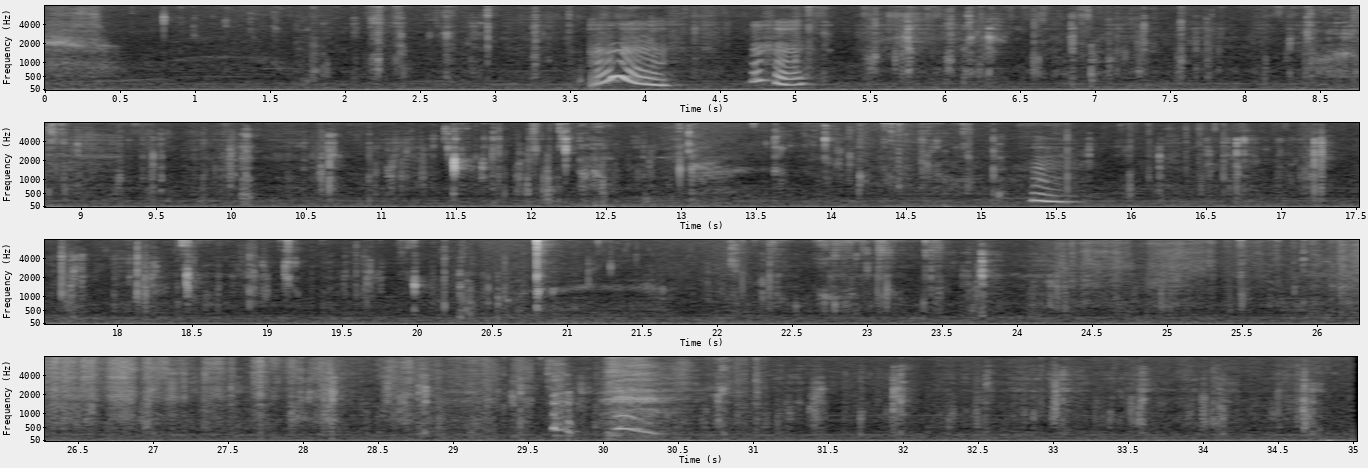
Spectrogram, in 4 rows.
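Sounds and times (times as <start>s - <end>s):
person chewing crunchy food: 0.6s - 3.6s, 5.2s - 35.0s
person humming: 3.6s - 5.2s, 15.4s - 15.7s.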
